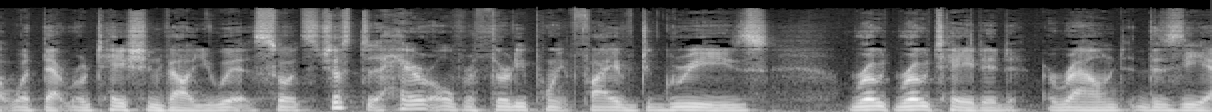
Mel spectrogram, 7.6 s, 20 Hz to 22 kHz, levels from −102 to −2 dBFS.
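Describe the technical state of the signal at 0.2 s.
At 0.2 s the signal is intact, with no audible technical fault at that moment.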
